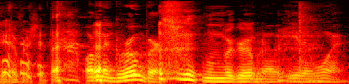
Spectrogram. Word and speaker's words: MacGruber: MacGruber! You gotta say it like that.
